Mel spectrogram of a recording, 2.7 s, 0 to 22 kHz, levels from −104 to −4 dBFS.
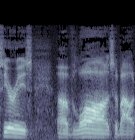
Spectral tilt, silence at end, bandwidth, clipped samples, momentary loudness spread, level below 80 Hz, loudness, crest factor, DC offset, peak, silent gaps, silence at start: -5 dB/octave; 0 s; 10.5 kHz; under 0.1%; 17 LU; -68 dBFS; -26 LUFS; 18 dB; under 0.1%; -10 dBFS; none; 0 s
